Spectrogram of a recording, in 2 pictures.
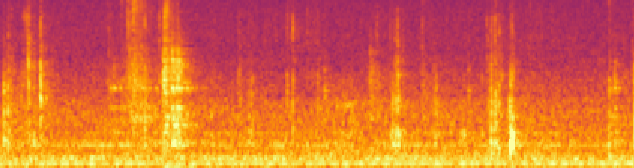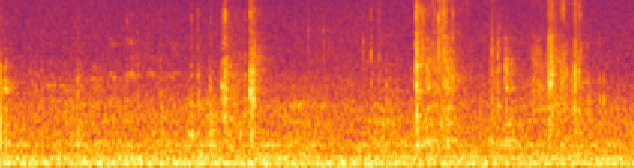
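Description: Faint scattered taps and clicks as cooked batter-wrapped sausages are lifted out of a corn dog maker with a slotted spatula and set down on a metal wire cooling rack, with one sharper click about three and a half seconds in, over a low steady hum.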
